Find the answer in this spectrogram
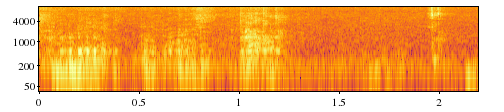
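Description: Near silence: room tone, with a couple of very faint soft noises.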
